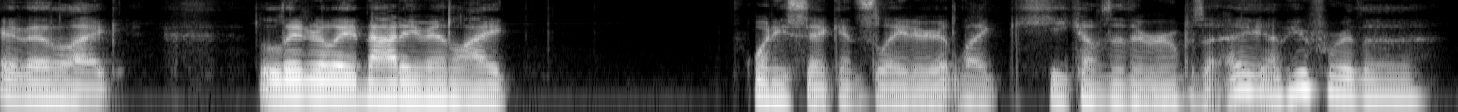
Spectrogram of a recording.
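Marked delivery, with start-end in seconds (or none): 6.1-7.1 put-on British accent, higher and quieter. Retelling how a guest greeted him: imitating a British accent. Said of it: "he says with an British, British accent".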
